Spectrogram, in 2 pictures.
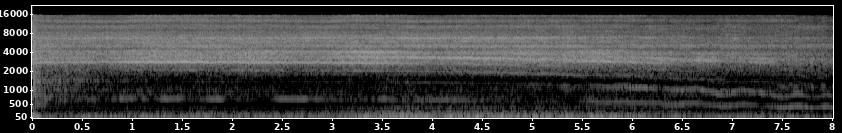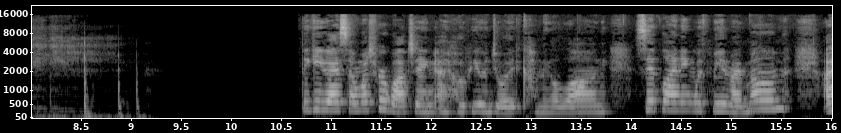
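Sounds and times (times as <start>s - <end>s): zipline pulleys whining on cable: 0.0s - 9.0s.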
